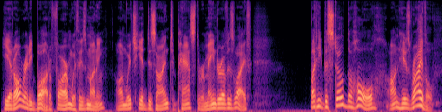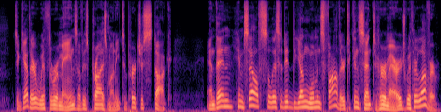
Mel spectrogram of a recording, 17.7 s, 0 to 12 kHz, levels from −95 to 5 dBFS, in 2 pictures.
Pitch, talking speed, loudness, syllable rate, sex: 125 Hz, 190 wpm, -17 LUFS, 5.7 syllables/s, male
